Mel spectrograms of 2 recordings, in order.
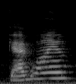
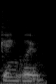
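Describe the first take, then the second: First: The first syllable has no n sound. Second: The first syllable has an n sound. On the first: "I'm going to go with Gaglion because that's what it looks like" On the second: "we'll go with ganglion"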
